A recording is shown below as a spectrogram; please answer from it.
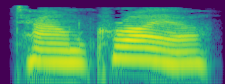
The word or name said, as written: town crier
